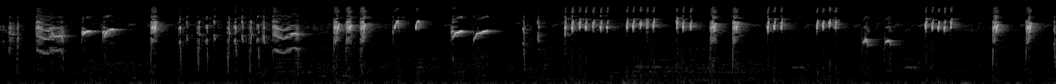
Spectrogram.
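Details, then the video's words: Sunbird known locally as kolibri ninja, used as a lure for training birds; dense high-pitched twittering of sharp chirps and short downslurred whistles, rapid bursts with brief pauses, clean background. "suara burung Kolibri ninja | suara pemikat burung"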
